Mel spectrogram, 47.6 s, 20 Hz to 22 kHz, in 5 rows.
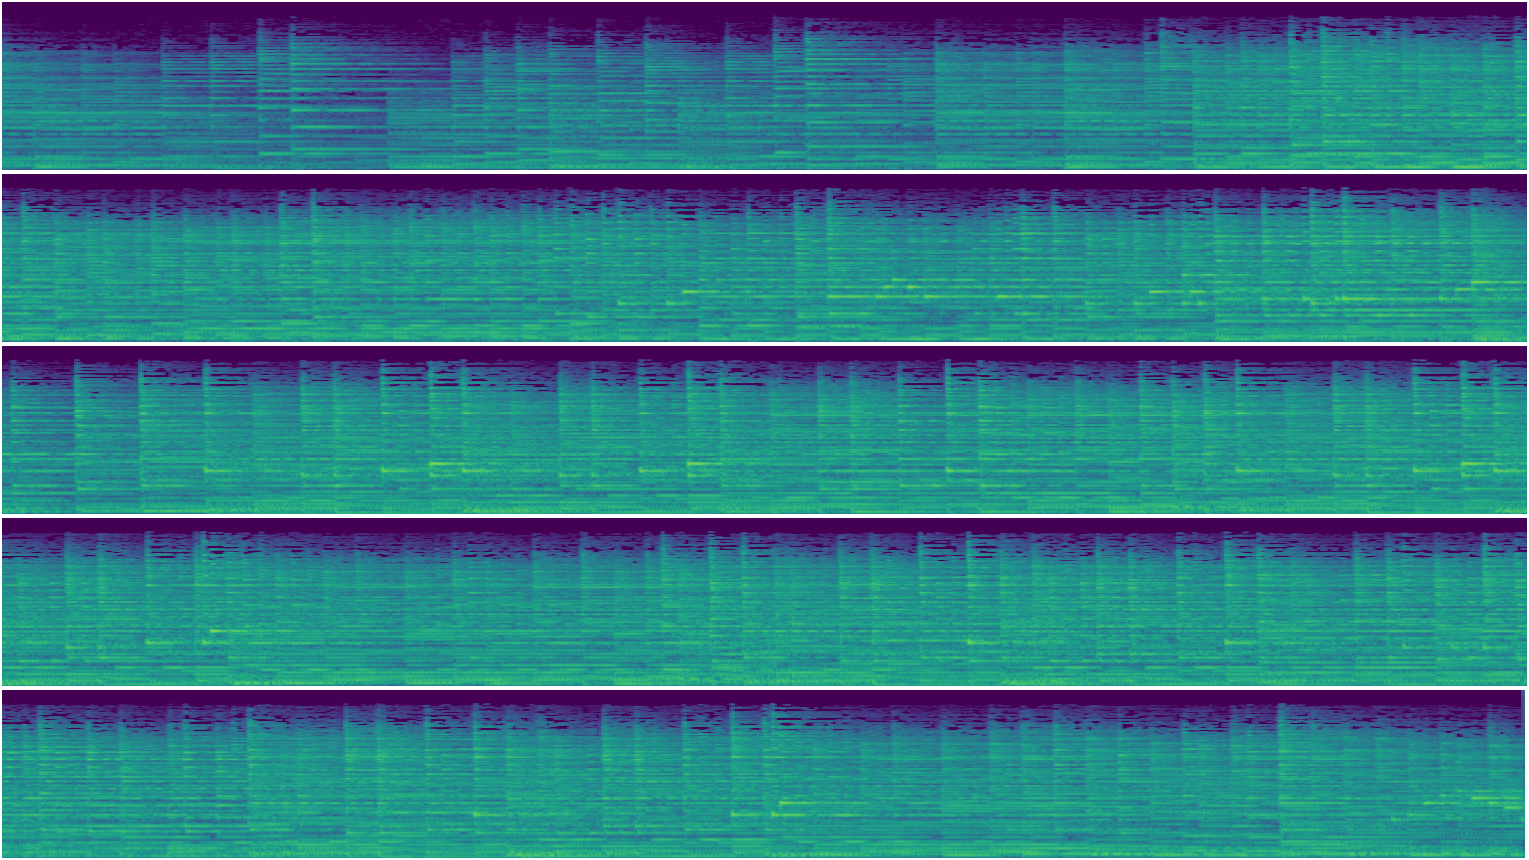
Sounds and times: Music: 0.0 - 47.6.

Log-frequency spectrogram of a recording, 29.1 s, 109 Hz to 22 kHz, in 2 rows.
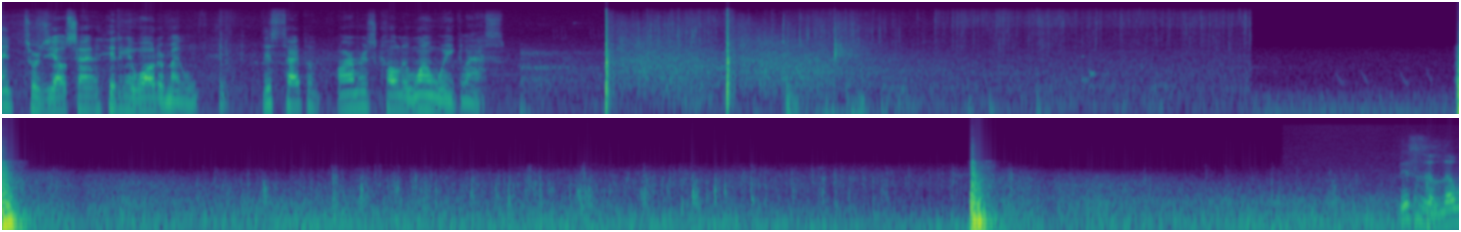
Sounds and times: Arrow: 5.2 - 9.0, 14.6 - 15.1, 24.2 - 24.8.

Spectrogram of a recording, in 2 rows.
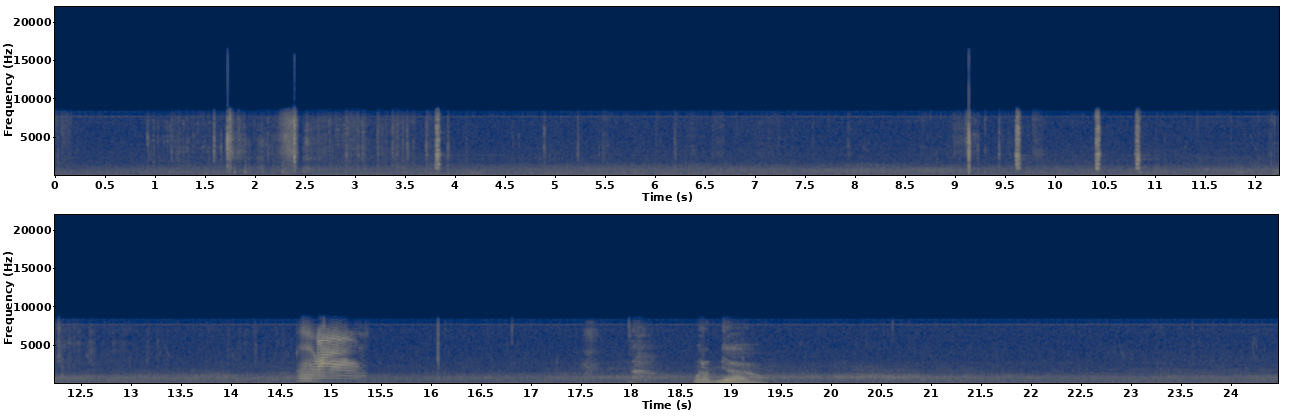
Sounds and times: Meow: 14.6 - 15.4
Speech: 18.6 - 19.4.

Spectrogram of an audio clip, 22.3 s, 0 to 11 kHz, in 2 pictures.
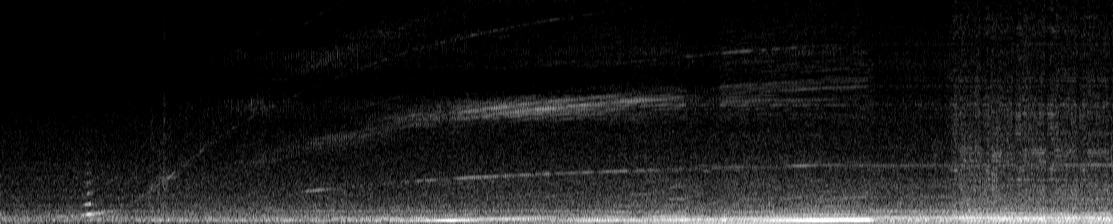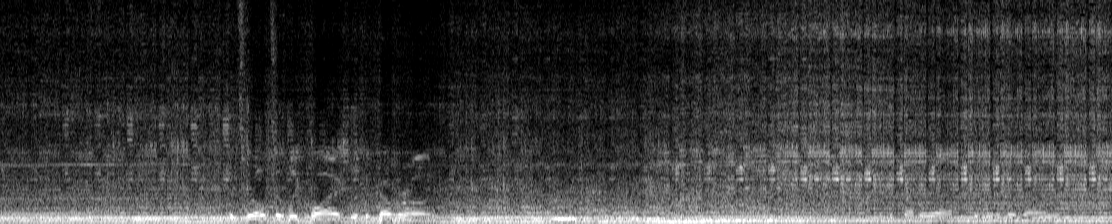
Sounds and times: Printer: 1.5 - 22.2
Speech: 13.4 - 15.5, 20.1 - 21.8.

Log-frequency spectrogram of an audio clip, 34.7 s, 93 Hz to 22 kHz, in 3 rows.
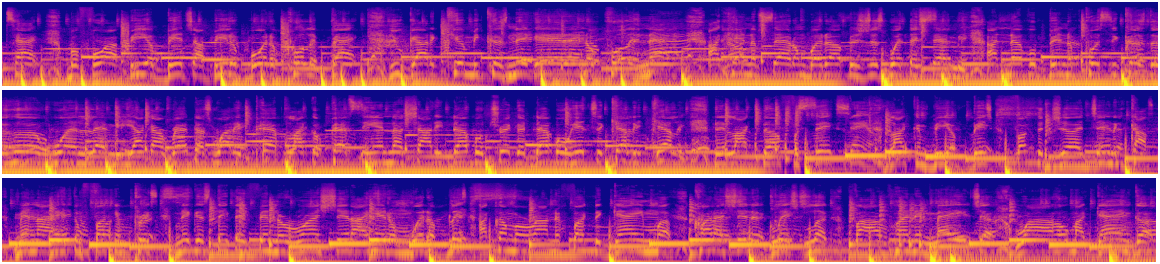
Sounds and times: Music: 0.0 - 34.6
Rapping: 0.0 - 34.6.

